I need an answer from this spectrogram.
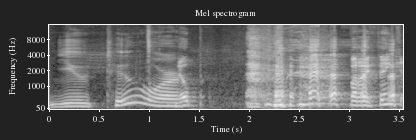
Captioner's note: Brian laughs; laughs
